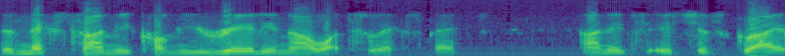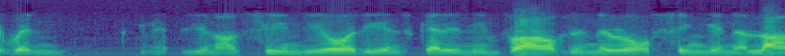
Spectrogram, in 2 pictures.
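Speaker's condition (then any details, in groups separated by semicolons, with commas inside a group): No condition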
